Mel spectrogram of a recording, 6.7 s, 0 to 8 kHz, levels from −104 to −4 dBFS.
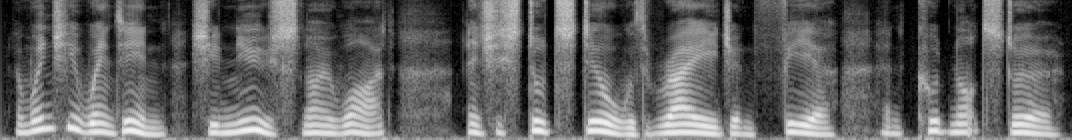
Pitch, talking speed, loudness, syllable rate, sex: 165 Hz, 190 wpm, -17 LUFS, 3.9 syllables/s, male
